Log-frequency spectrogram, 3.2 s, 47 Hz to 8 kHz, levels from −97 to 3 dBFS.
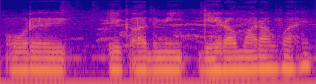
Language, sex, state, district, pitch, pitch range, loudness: Hindi, male, Bihar, Bhagalpur, 115 Hz, 110-115 Hz, -34 LUFS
